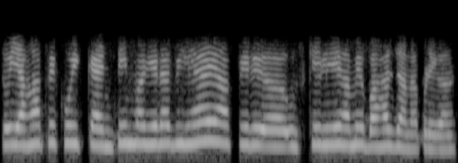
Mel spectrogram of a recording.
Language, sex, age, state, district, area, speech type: Hindi, female, 30-45, Uttar Pradesh, Sonbhadra, rural, conversation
